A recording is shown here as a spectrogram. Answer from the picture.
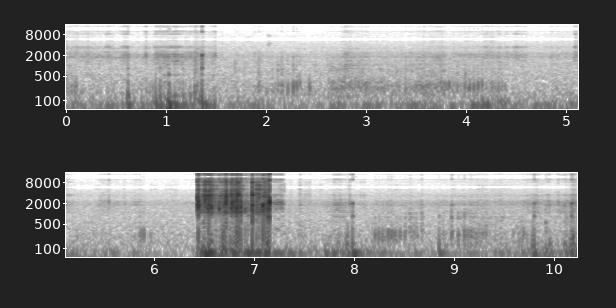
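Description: A snowboard and gloved hands moving slowly through snow, with soft bumps and low rumble on the camera's microphone. About six and a half seconds in comes one loud scraping rush lasting under a second.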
